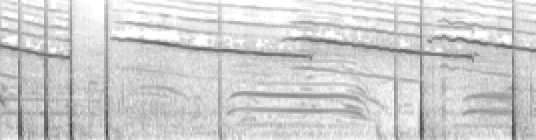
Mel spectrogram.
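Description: Fireworks going off: several long whistles, each a steady tone that falls slowly in pitch, overlap one another, with sharp cracks, three in quick succession at the start and two more near the end.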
